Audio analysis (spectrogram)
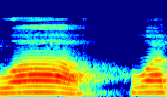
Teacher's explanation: फिर दंतोष्ठ, जिसमें दांत और होठ, इन दो मतलब शरीर के भागों का उपयोग होता है, जैसे व में दांत और हमारे होठ, इन दोनों का साथ में उपयोग होता है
